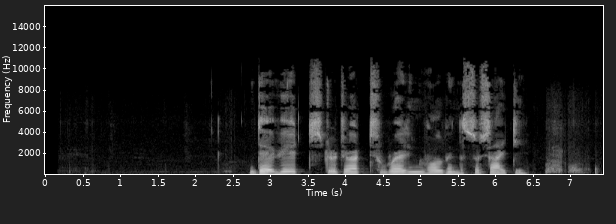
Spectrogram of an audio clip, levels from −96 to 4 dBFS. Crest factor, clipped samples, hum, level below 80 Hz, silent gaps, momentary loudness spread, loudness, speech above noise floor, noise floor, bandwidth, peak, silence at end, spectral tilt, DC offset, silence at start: 22 dB; under 0.1%; none; -74 dBFS; none; 21 LU; -25 LUFS; 50 dB; -75 dBFS; 11 kHz; -6 dBFS; 0.35 s; -5 dB/octave; under 0.1%; 2.75 s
